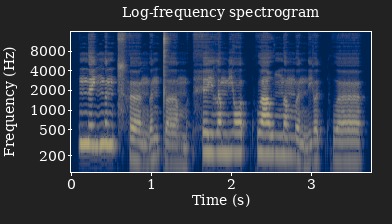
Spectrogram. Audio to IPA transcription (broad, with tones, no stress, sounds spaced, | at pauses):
n̪ e˥ j ŋ ɵ˥ n t͡sʰ œː˨˩ ŋ ɵ˧ n t̪ ɐ˨˩ m | h e˥ j l ɐ˥ m j ɔː˥ t̚ kʷ aː˥ w n̪ ɐ˧ m ɵ˨˩ n j ɵ˨ t̚ kʷ œː˧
